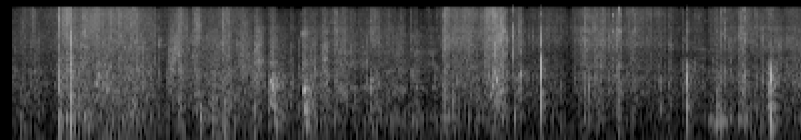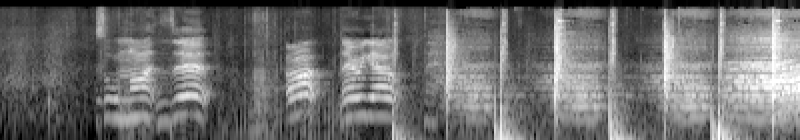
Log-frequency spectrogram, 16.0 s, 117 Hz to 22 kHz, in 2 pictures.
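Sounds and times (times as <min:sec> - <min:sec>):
backpack fabric rustling: 0:00.2 - 0:09.1, 0:10.1 - 0:11.4
tugs at a zipper: 0:10.0 - 0:12.0.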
